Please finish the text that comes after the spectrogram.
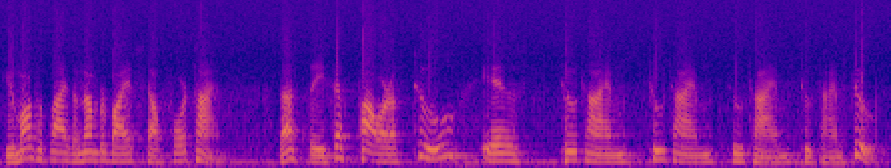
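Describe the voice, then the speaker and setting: High-voiced American quiz host, old radio. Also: male voice. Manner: chuckles often, encouraging to contestants. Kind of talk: 1940s radio quiz hosting. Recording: tinny, faintly noisy old radio broadcast.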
